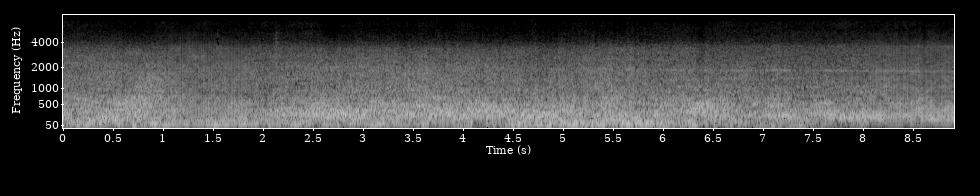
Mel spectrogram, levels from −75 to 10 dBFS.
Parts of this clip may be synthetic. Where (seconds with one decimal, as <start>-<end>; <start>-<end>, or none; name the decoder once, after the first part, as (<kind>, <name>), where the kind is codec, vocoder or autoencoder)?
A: 1.0-1.9 (vocoder, Vocos); 8.1-8.9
